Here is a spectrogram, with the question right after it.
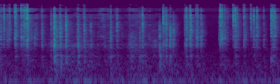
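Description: Long nails tap and scratch across a large, flat, empty green glazed ceramic Christmas tree plate and its raised edges as it rests on a wooden table. The result is an irregular run of quick, bright, dry clicks with short scratchy strokes that die away almost instantly, over a faint steady low hum.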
